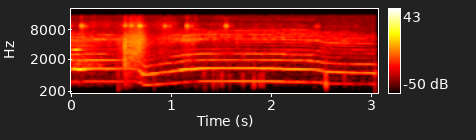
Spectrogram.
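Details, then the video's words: An angry domestic cat holds one long, steady, tonal howl that dips briefly and then stays level for about three seconds, with faint clicks and rustles behind it. "Angry and Aggressive Cats Hissing Compilation - Growling, Hissing and Claw"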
